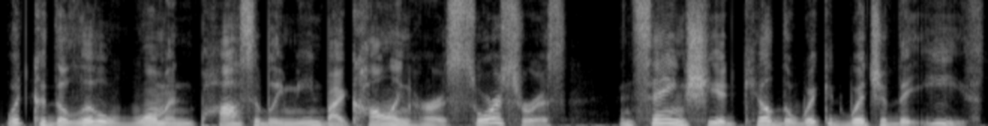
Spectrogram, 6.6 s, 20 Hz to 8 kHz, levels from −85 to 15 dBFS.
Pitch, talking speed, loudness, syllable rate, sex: 140 Hz, 210 wpm, -17 LUFS, 5.1 syllables/s, male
